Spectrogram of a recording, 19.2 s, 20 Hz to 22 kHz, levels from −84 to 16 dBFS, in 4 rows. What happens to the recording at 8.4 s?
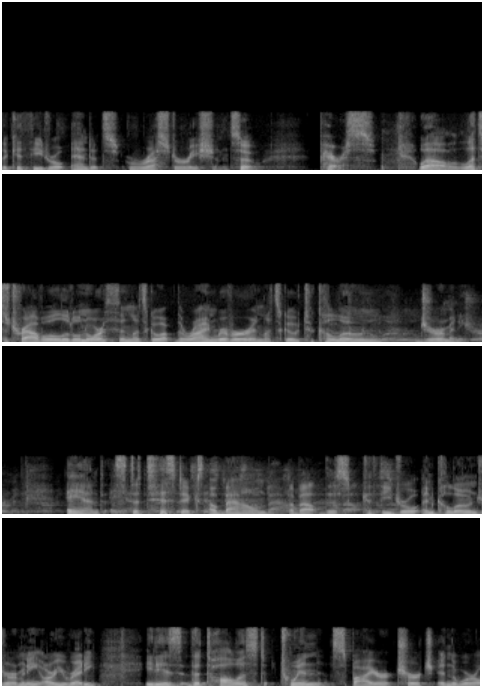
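At 8.4 s the speech is shadowed by a thinner, ringing repeat of itself arriving roughly every 0.4 s, at its loudest about 14 dB below the speech. This is feedback echo between two devices, from 8.02 to 13.8 s: one device replays the other's microphone, which picks it up again, and neither echo canceller removes it.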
